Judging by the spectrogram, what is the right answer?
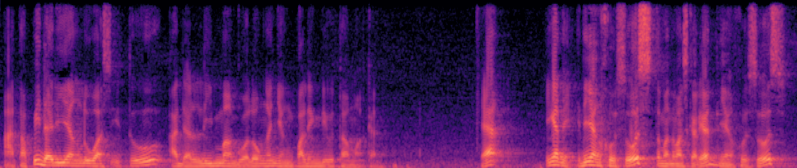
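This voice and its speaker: A man giving a religious lecture as a preacher, animated and rhetorical, with quick jokes and questions to the audience and repeated phrases for emphasis. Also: mid-range voice. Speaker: Islamic preacher.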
